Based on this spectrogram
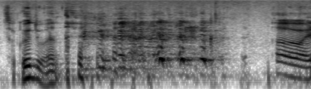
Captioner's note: laughter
